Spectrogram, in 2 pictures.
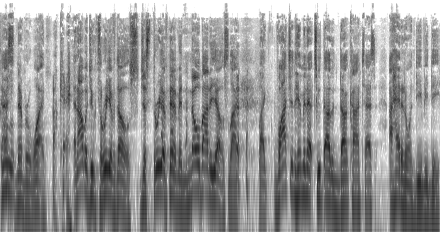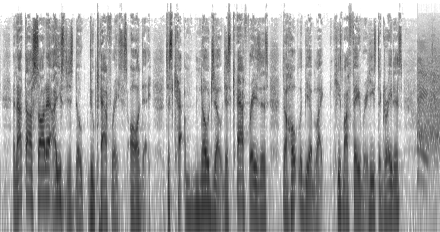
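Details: Adult male basketball player who says he still stutters sometimes when he talks and dislikes public speaking; mild word and part-word repetitions audible; stuttering.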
